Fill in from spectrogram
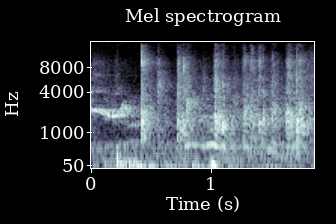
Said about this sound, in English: Spirited applause.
